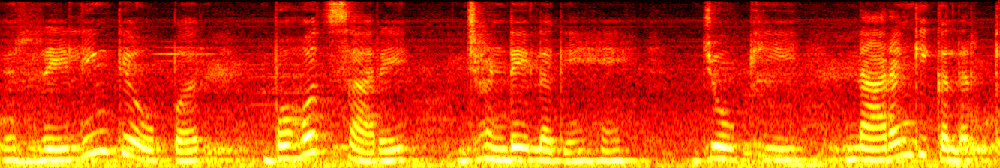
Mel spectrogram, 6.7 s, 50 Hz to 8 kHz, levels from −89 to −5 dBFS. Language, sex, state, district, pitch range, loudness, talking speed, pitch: Hindi, female, Madhya Pradesh, Dhar, 180-210 Hz, -15 LUFS, 110 wpm, 195 Hz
